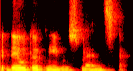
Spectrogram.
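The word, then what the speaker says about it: Deuteronilus Mensae: is the area called the deuternillus mensa this is the latin pronunciation and is one of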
